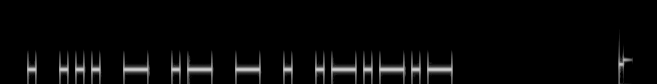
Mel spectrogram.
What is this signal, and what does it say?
Morse code, heard as a keyed tone, about 15 wpm, 700 Hz. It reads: ESTATE.
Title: Sentences from Top 1200 Words 15wpm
